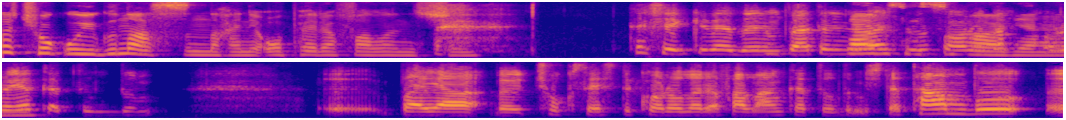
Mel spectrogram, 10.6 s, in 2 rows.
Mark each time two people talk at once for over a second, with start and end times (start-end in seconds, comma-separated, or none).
4.1-5.5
